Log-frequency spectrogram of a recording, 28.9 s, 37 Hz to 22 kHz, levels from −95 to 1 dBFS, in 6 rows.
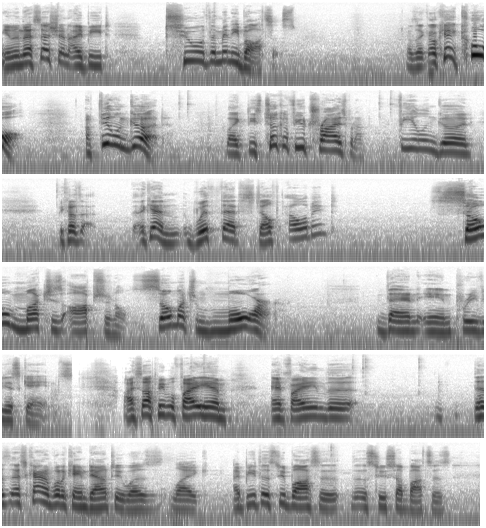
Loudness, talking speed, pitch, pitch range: -24 LUFS, 150 wpm, 170 Hz, 145-210 Hz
